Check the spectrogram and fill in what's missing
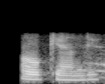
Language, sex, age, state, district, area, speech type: Telugu, female, 18-30, Telangana, Mancherial, rural, conversation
